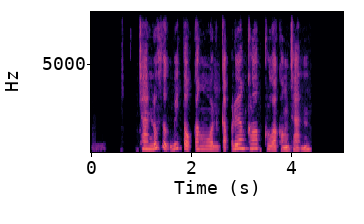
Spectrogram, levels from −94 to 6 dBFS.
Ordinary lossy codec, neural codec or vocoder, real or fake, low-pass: none; none; real; none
